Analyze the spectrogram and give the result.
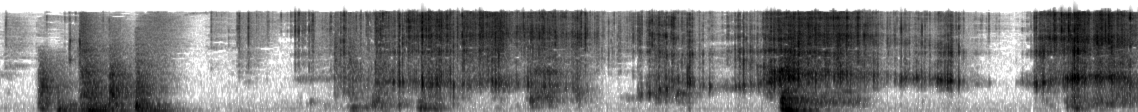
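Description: Loud, crisp crunching and chewing, ASMR style, with repeated bursts of crackling bites and wet mastication filling nearly six seconds, no talking.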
